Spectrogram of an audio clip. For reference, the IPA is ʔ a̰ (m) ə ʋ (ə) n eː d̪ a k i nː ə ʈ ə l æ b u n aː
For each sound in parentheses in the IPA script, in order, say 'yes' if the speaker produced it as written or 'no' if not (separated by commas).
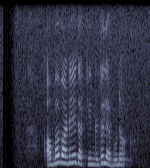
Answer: yes, no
